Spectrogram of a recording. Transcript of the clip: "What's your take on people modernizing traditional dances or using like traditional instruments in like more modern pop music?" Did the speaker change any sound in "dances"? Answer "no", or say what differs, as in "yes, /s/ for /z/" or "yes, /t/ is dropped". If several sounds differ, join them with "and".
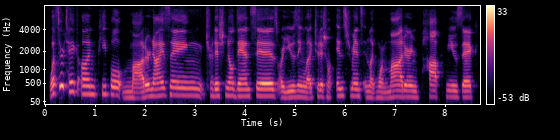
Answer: no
